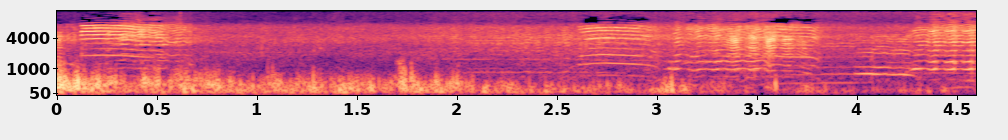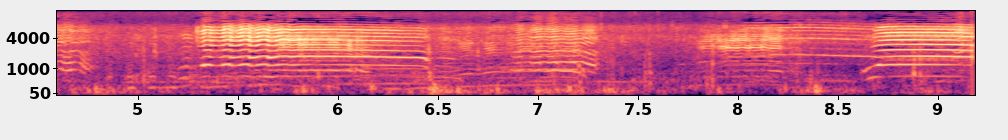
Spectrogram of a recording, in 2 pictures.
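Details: Morning chorus of black goats at a free-range farm in Sangdong-myeon, Gimhae, Korea, fed damp strawberry-plant cuttings after rain; many quavering, nasal bleats overlap in quick succession, with thumping and rustling early on.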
